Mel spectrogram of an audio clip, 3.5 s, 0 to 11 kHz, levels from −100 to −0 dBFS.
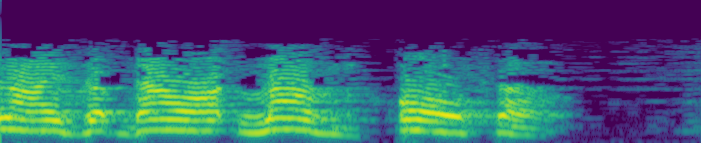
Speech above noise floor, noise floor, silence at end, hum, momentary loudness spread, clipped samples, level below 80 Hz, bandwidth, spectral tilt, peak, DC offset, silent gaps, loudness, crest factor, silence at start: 54 dB; -65 dBFS; 0.75 s; none; 8 LU; under 0.1%; -62 dBFS; 4.3 kHz; -12.5 dB/octave; -2 dBFS; under 0.1%; none; -12 LUFS; 10 dB; 0 s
